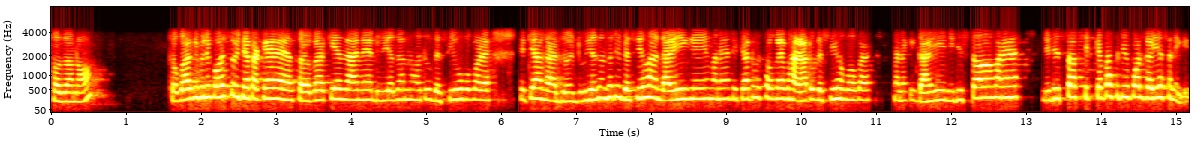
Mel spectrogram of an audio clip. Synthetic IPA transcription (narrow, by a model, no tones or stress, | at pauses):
sʰɔzɔnɔ | tɔɡɔakibulikojsʊ̃itijatakɛsɔɹɡɔakiɛzajnɛdujɛzɔnɦɔjtʊbesiɦobɔpaɹɛtetijaɡadujɛzɔnzodibesiɦɔjɡaɹikimanɛtetijatʊsɔɹɡɛbʱaɹatʊbesiɦobɔpaɹɛ | manɛkiɡaɹinidistɔmanɛ | nidistɔsit̚kɛpasitiʊpɔɹɔt̚ɡaɹiasɛnekḭ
